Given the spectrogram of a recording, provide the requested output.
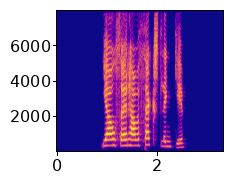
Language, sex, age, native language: Icelandic, female, 9, Icelandic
